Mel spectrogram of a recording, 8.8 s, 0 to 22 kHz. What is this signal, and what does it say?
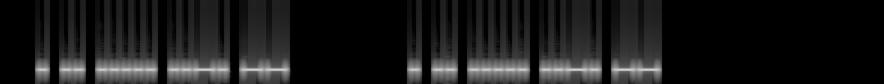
Morse code, heard as a keyed tone, about 20 wpm, 700 Hz. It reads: EI5FM EI5FM
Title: DXCC-100 Call Signs - 5 Characters - Repeated 2x - 20wpm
